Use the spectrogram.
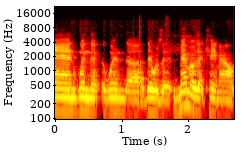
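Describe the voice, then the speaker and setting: Someone speaks at a fairly quick pace in a Southern US accent. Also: man. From US South. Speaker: healthcare and cannabis business consultant. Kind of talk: panel discussion.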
